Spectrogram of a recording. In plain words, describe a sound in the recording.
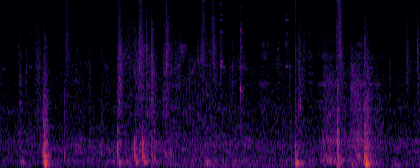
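Objects thump softly.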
